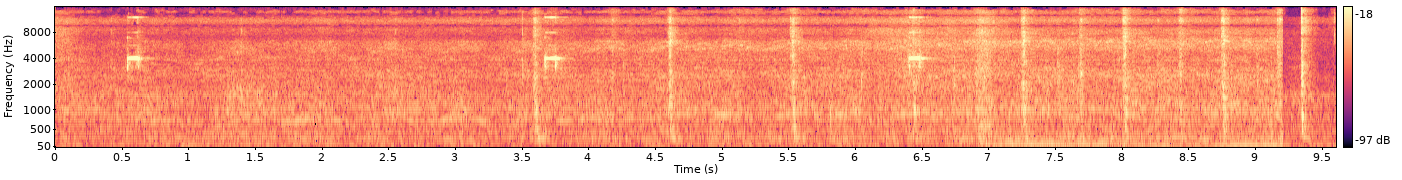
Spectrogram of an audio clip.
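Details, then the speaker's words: YoungFit electric under-desk elliptical running: low motor hum with sharp clicks about once a second from a loose strap bumping the housing; fixed by tightening the strap. "this actually strap is bumping against here so that's what that noise was that clicking so I just had to tighten this to get rid of that"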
